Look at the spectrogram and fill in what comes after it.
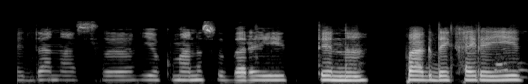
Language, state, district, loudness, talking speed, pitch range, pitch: Bhili, Maharashtra, Dhule, -19 LUFS, 135 wpm, 195-205 Hz, 200 Hz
